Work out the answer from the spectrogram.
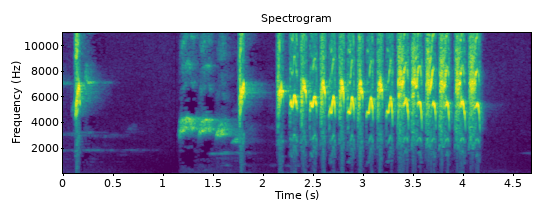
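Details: Crimson sunbird (sogon) song for rousing a silent bird: a sharp chip, a short lower buzzy phrase, another chip, then a long rapid high trill of quick repeated notes lasting about two seconds.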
